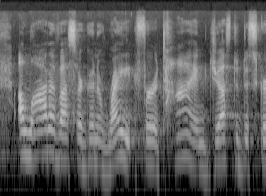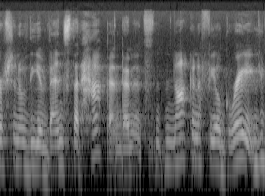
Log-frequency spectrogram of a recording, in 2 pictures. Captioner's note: none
